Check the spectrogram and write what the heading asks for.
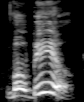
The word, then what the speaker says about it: Mobile: Mobile, Alabama.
